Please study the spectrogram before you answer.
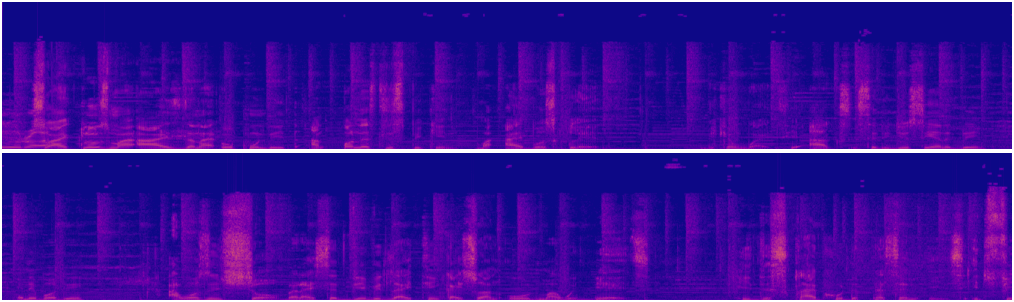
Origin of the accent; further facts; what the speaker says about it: Abia, Nigeria; I'm from Abia State.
